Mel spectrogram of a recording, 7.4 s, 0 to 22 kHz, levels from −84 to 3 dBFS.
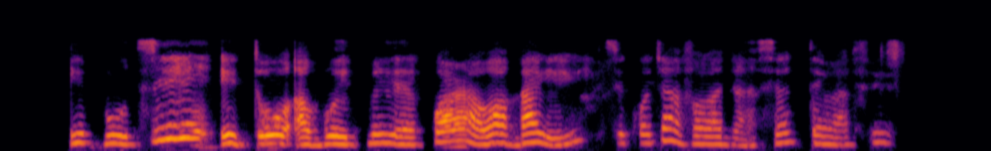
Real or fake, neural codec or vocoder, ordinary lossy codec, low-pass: fake; codec, 16 kHz, 2 kbps, FreqCodec, smaller model; none; 7.2 kHz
